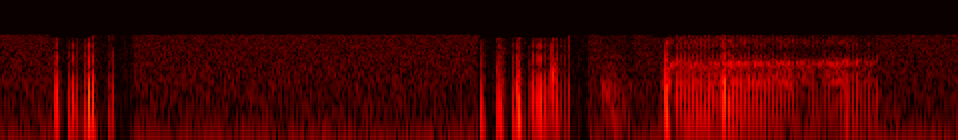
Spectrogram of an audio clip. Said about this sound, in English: You hear me yawning and clearing. I'm just clearing more. If you need to yawn, go for it.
